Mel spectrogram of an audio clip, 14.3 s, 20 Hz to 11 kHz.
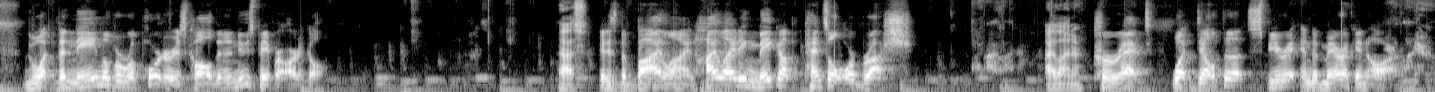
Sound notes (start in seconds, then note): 9.7 whispering; 14.1 whispering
